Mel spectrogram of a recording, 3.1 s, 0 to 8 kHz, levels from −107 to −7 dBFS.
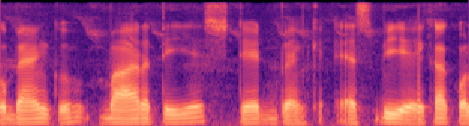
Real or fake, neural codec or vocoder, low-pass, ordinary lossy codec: real; none; 7.2 kHz; none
